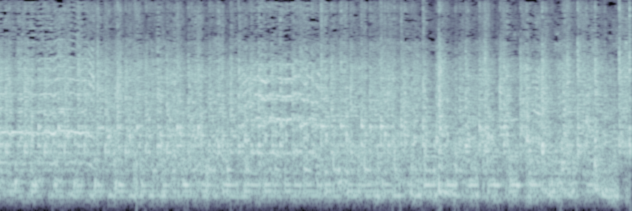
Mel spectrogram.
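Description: Tamil folk festival music: a double-headed drum beating quick, steady strokes under a wind instrument holding long, steady notes.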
